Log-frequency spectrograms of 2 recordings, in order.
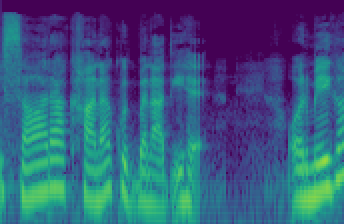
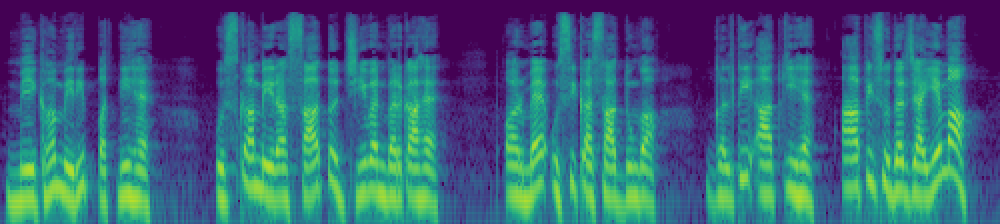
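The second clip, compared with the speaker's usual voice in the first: firm; 7 dB louder than usual. Acted. Son sides with wife.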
